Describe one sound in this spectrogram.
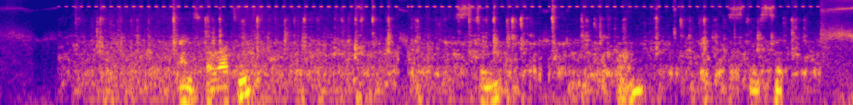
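A keyboard clicks with quick typing.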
